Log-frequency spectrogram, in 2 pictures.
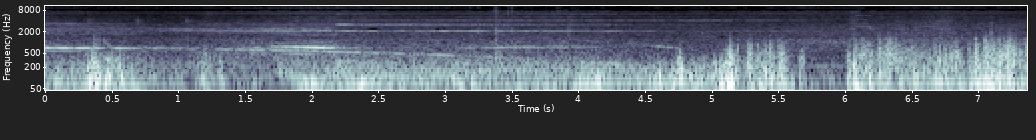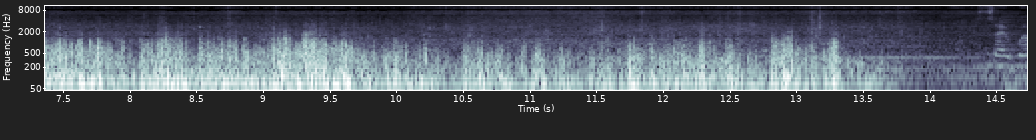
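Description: Electric tram pulling into the stop: a motor whine falls in pitch as it brakes, with high wheel squeal over it. From about six seconds in comes a loud, uneven rumbling with many knocks.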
